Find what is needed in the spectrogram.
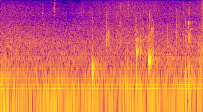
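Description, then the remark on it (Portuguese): Someone takes a quiet sip of water: soft, wet mouth clicks and a small gulp, ending with a brief sharper click, with no talking. “Só dá um golinho de água.”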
